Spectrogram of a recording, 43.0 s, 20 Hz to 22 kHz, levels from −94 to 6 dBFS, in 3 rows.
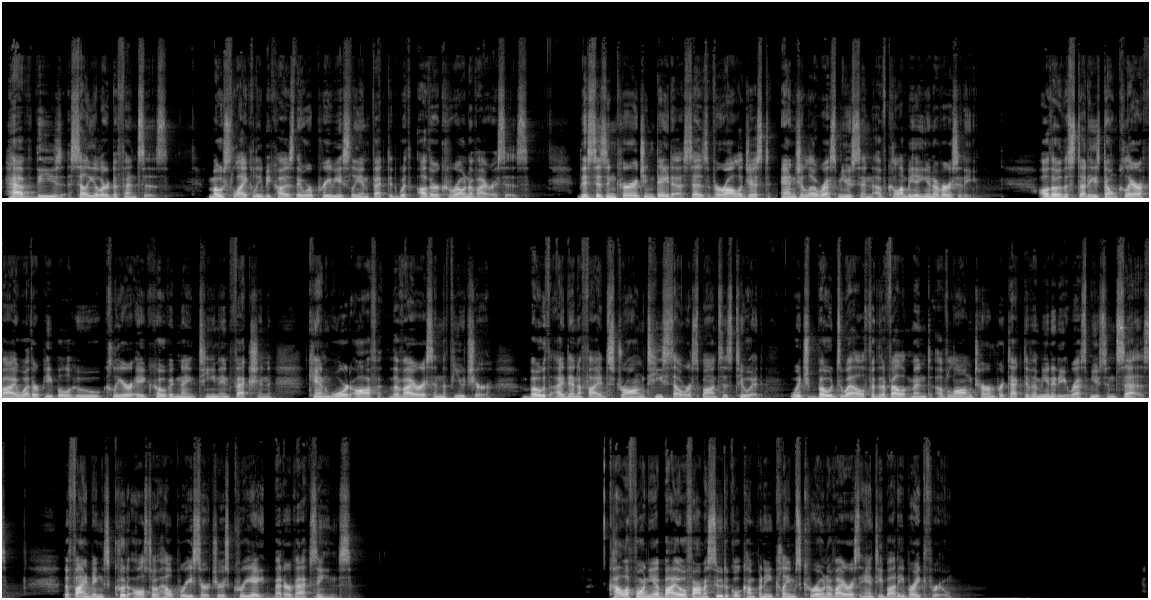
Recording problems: none

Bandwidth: 18 kHz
